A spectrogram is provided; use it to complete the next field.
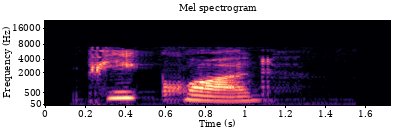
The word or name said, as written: Pequod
